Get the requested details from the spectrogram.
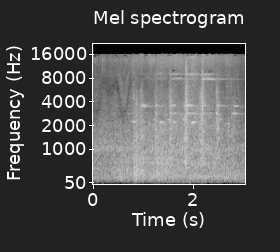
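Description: A truck rolls past with a steady, loud rushing roar, punctuated by a quick run of rattling clanks and a faint high whine, with no voices over it.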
